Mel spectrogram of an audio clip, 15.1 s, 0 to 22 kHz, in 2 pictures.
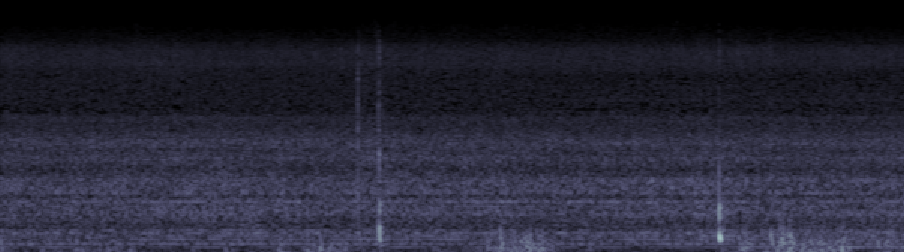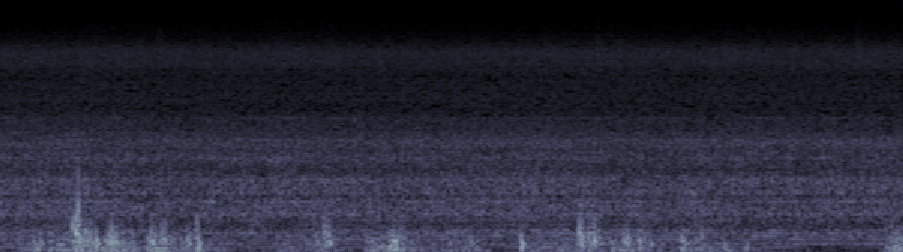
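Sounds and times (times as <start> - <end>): background hum and hiss: 0.0 - 15.0
phone box packaging handled: 3.0 - 3.3.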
